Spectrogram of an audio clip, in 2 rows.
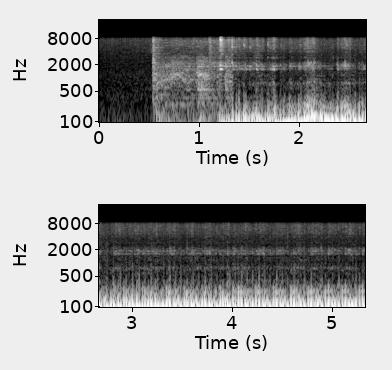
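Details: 1972 Chevy Nova small-block V8 with a solid lifter cam, Flowmaster exhaust and Powerglide transmission: it cranks, catches, then settles into a loping, uneven, lumpy idle at about three beats per second; rough idle, cause not confirmed.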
